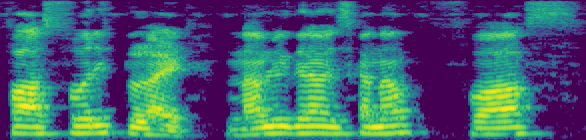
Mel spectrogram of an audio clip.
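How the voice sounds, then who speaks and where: A man with a fairly high voice teaches chemistry at a board. He keeps asking his students questions, answers them himself, and repeats the terms so they stick. His tone stays encouraging, and the mic sits a little away from him. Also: fairly quick, a bit bright, distant mic, rough recording. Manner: encouraging, addresses students fondly. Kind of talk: whiteboard lecture.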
